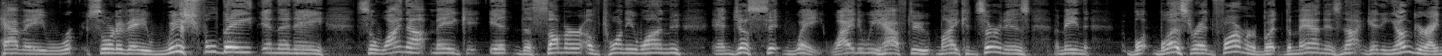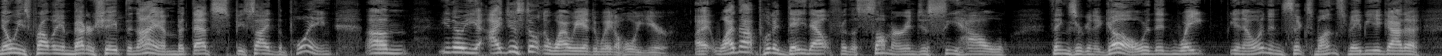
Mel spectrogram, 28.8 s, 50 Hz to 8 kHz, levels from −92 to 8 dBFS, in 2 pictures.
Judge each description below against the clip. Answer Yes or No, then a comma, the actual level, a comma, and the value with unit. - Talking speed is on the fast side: Yes, fast, 220 wpm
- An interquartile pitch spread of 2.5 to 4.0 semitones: No, average, 4.7 semitones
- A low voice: No, high, 190 Hz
